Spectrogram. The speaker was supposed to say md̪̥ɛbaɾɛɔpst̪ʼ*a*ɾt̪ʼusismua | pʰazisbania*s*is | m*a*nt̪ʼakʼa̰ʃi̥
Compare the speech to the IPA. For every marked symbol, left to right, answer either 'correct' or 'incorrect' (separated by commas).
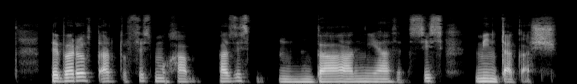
correct, correct, incorrect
